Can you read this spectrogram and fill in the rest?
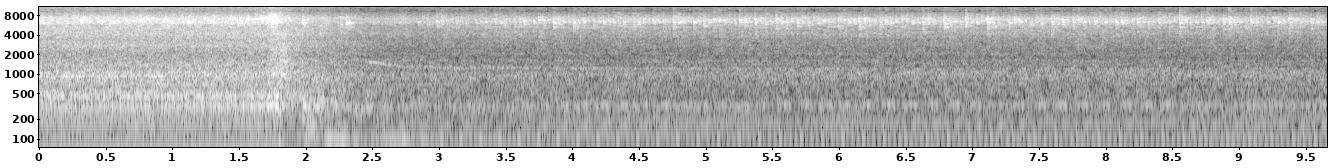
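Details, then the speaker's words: Triumph Spitfire 1500 four-cylinder, cold start on high choke after a new exhaust header and intake; first run in a week. Fast high idle, then a steady, even firing beat. Owner suspects a slight exhaust leak: normal cold start idle. "So we got juice. So she's a cold start. We'll let that run for a second or so."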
